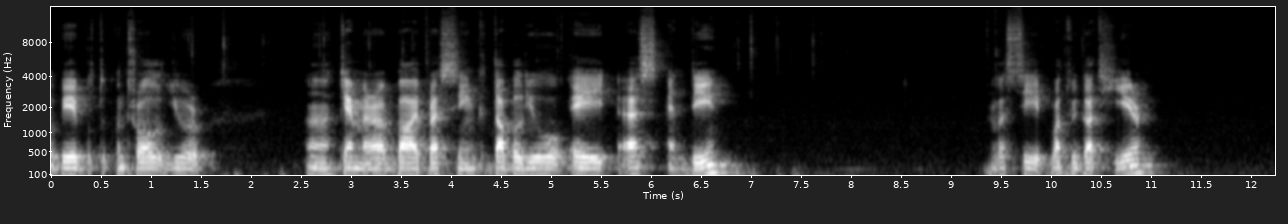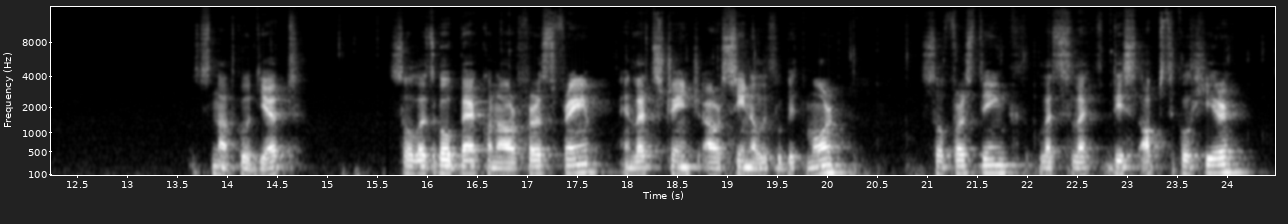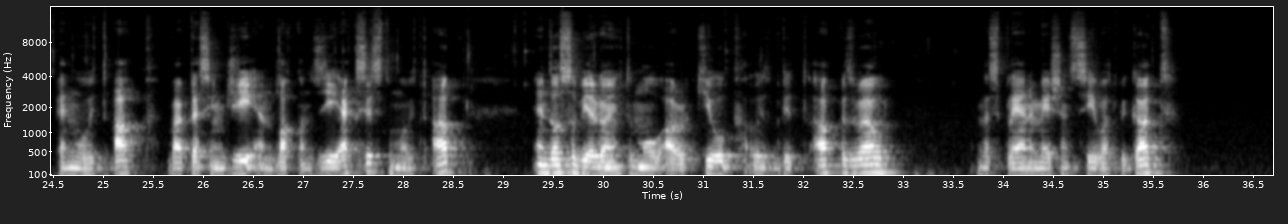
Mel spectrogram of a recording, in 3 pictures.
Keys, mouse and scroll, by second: 10.2 space, 14.3 space, 16.8 click, 18.2 shift+middle click, 19.7 middle click, 20.5 shift+middle click, 21.2 KP_1, 21.9 shift+middle click, 22.2 middle click, 22.8 click, 23.7 shift+middle click, 24.2 KP_1, 24.7 g, 28.2 shift+middle click, 29.1 click, 29.6 g, 31.8 middle click, 33.1 space, 33.4-33.7 scroll down 3, 34.4 middle click, 35.1 shift+middle click, 35.1 shift+scroll down 1, 36.3 scroll up 1.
